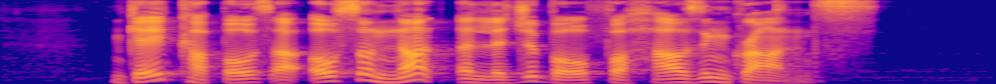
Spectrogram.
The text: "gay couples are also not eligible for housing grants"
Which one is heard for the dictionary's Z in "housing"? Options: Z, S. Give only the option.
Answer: Z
